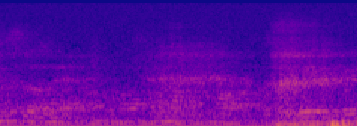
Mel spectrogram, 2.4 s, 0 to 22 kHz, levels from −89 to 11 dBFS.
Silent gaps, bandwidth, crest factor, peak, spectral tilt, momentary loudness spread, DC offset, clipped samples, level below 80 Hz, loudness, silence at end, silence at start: none; over 20 kHz; 24 dB; -18 dBFS; -5 dB/octave; 9 LU; 0.3%; under 0.1%; -42 dBFS; -45 LUFS; 0 s; 0 s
